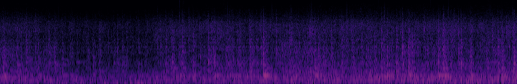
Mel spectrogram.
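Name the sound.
rain falling outside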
